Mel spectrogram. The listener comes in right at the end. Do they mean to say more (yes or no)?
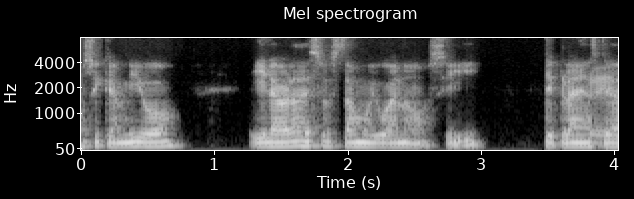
no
